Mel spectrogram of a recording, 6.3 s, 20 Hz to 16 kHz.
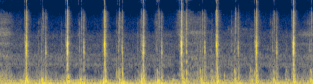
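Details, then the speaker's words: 1995 Jaguar XJR (X300) that won't start, immobilised: crisp clicks from the gear selector surround with each brake pedal press, sharp tick and fainter release; shift-lock solenoid working normally. "That is me putting my foot in the brake and the click is coming from the gear surround."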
